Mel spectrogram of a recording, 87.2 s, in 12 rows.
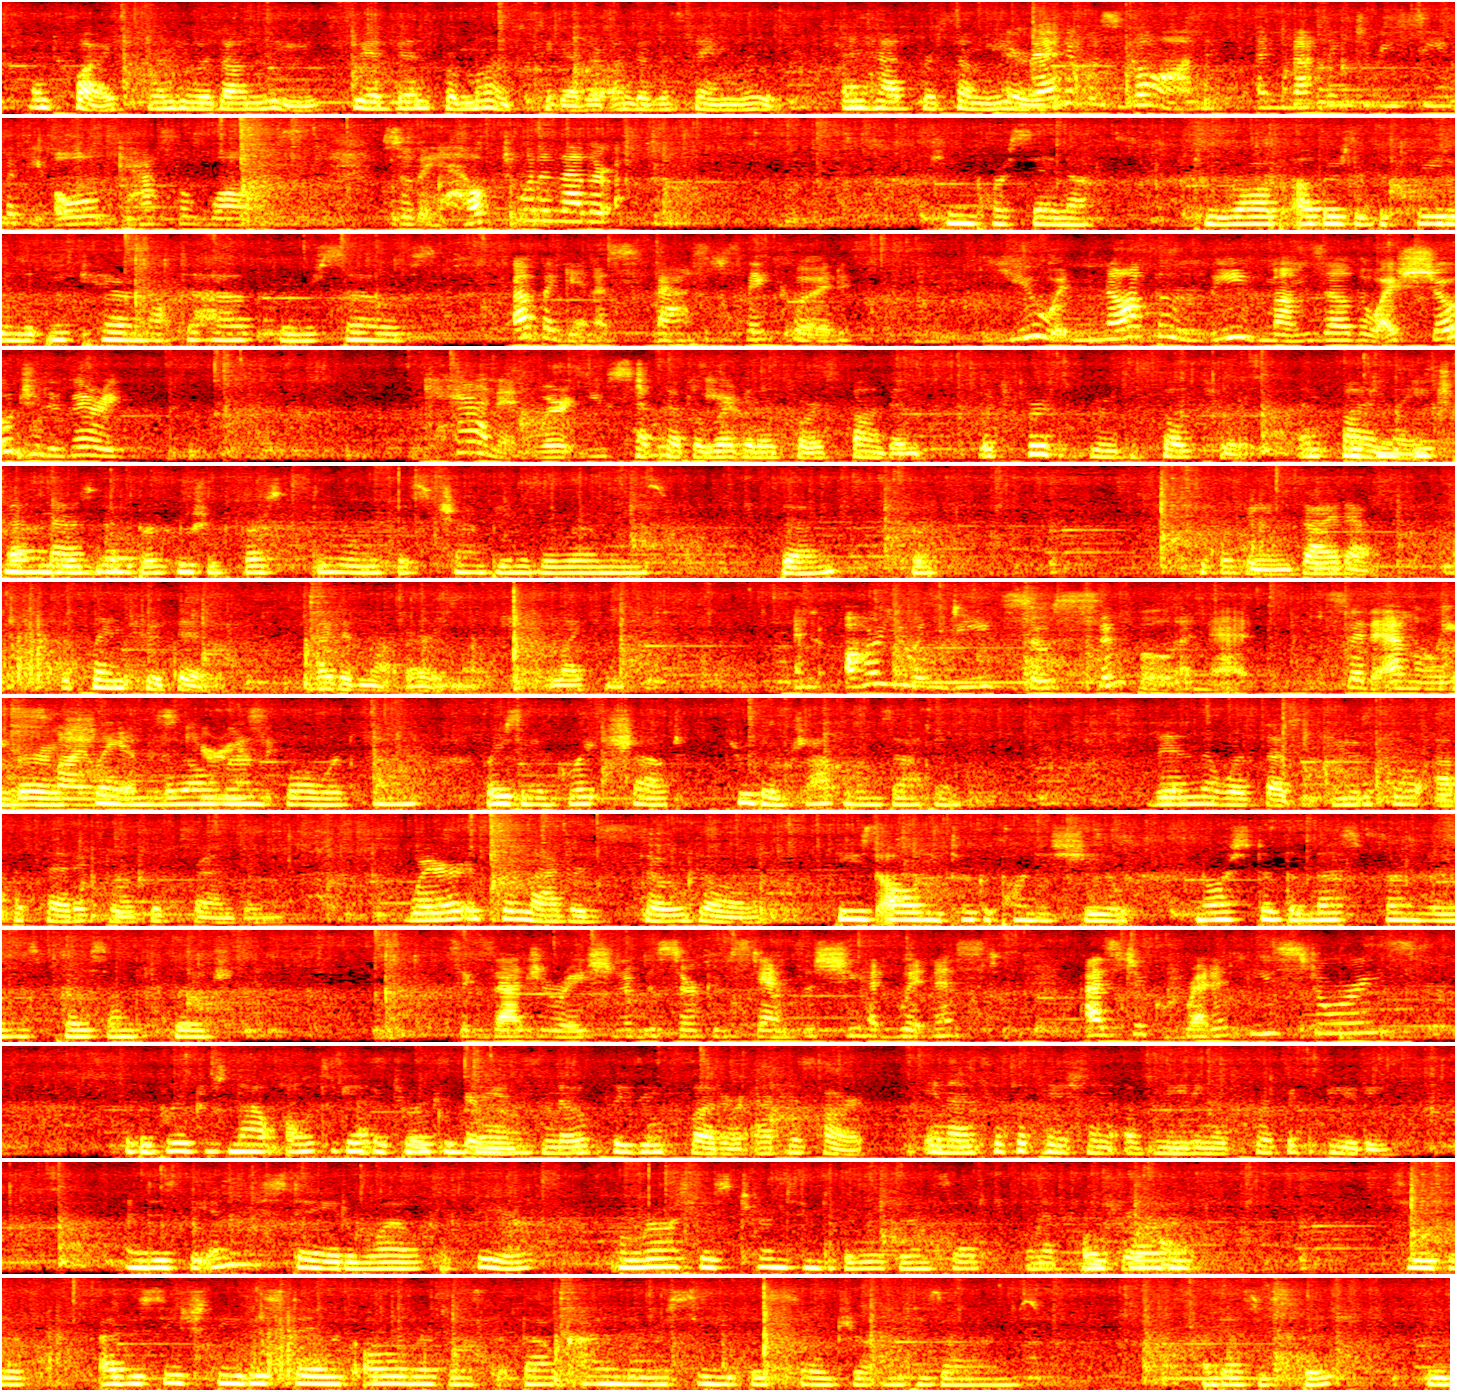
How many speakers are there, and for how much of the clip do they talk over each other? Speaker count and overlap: three, about 7%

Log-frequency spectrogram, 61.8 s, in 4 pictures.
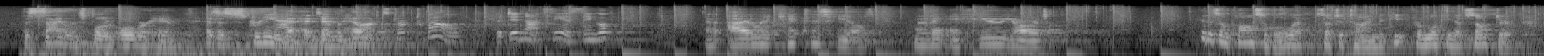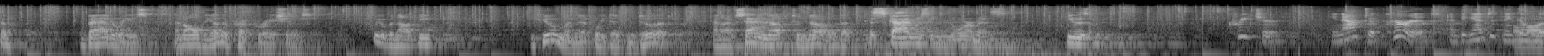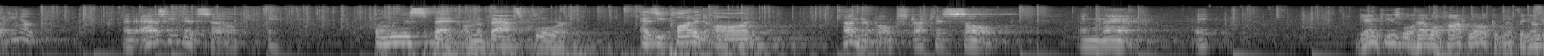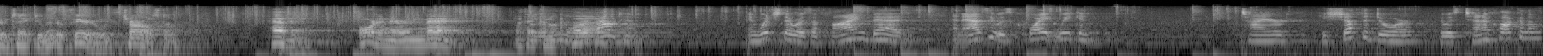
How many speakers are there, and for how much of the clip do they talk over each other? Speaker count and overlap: four, about 7%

